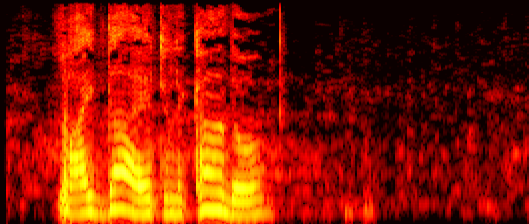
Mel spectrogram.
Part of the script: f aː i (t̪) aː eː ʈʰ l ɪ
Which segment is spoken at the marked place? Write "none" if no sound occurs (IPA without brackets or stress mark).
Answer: d̪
